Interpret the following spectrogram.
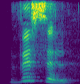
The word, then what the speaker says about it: whistle: Whistle, in whistle T is silent.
